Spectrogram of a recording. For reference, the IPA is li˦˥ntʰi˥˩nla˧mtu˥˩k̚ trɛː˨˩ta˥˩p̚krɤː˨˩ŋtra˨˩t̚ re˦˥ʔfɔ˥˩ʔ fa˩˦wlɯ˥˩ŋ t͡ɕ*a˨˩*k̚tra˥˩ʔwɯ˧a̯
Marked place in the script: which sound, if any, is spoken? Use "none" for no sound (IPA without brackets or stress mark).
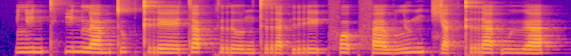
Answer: a˨˩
